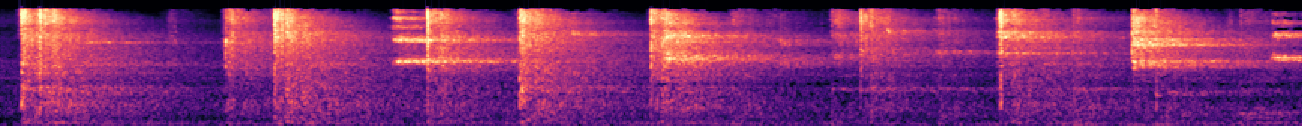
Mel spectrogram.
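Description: Badminton shuttlecock being hit back and forth in a doubles rally: a string of sharp racket smacks, about one a second and sometimes two in quick succession, each ringing out in the hall's echo.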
